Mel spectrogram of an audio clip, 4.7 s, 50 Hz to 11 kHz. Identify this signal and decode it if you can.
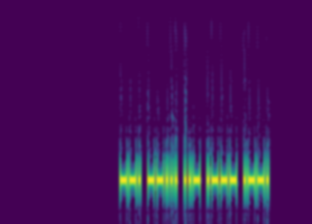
Morse code, heard as a keyed tone, about 36 wpm, 700 Hz. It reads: G7UJP
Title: DXCC-100 Call Signs - 5 Characters - 35wpm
